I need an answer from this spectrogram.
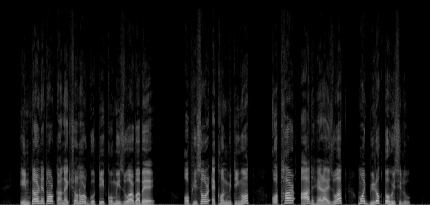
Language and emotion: Assamese, angry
